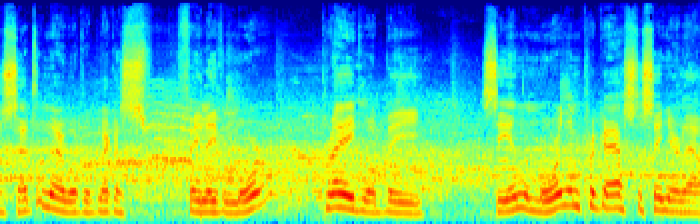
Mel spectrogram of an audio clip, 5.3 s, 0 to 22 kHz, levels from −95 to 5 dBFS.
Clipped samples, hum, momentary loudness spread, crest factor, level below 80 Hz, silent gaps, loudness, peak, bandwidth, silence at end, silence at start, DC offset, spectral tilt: under 0.1%; none; 7 LU; 16 dB; -60 dBFS; none; -17 LUFS; -2 dBFS; 19 kHz; 0 s; 0 s; under 0.1%; -4 dB/octave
